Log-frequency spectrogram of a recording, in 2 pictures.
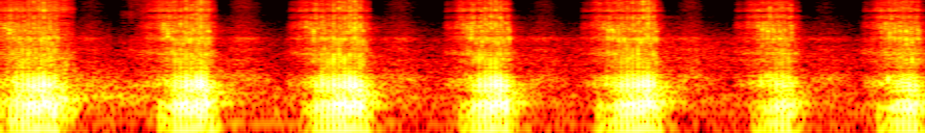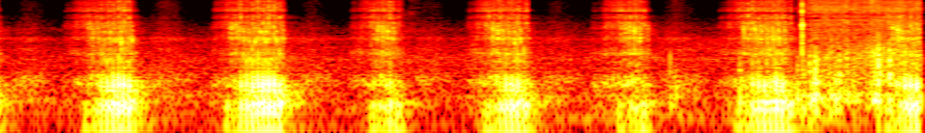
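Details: Loud, regular snoring from Buddha, a dog fast asleep: rough, growling breaths that rise and fall about once a second, fourteen pulses in a steady series.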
